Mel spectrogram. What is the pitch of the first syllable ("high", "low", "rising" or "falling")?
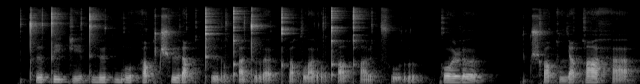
high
